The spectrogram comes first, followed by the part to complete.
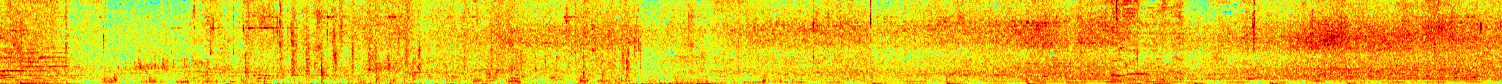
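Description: Busy city street sound: traffic with music mixed in, over a steady low rumble.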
